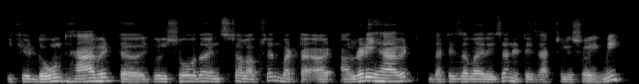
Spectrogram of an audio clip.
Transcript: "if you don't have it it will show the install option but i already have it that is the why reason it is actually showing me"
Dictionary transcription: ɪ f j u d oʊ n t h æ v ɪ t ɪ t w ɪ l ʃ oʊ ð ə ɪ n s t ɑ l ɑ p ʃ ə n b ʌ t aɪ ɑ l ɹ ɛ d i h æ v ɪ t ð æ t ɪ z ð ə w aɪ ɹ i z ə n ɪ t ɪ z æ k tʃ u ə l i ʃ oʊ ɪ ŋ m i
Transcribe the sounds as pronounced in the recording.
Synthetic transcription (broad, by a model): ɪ f j u d oʊ n t h æ v ɪ t ɪ t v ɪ l ʃ oʊ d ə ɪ n s t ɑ l ɑ p ʃ ə n b ʌ t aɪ ɑ l ɹ ɛ d i h æ v ɪ t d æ t ɪ z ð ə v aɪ ɹ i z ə n ɪ t ɪ z æ k tʃ u ə l i ʃ oʊ ɪ ŋ m i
